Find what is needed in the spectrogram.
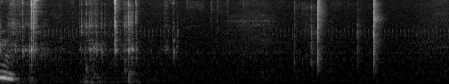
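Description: A throat being cleared at the start, then scattered sharp plastic clicks and taps as the clear cutting plates of a manual die cutting machine are handled, with two last clicks near the end.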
